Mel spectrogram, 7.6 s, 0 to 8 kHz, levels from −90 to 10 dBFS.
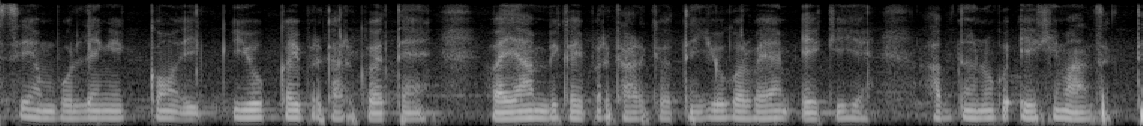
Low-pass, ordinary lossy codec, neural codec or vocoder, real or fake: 7.2 kHz; none; none; real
